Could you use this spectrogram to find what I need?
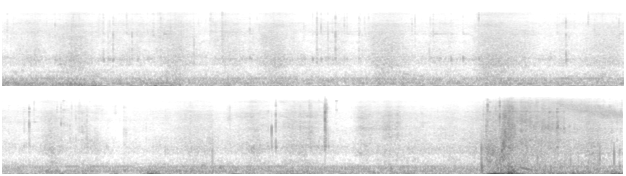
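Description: A fishing reel clicks steadily as it is wound.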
